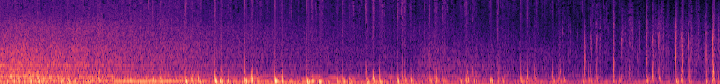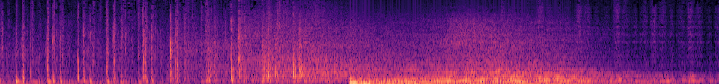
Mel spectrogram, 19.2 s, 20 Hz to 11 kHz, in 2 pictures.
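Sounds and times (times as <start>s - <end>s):
low rumble of wind or movement: 0.0s - 8.2s, 14.2s - 19.0s
horses' hooves clip-clopping: 0.0s - 14.2s.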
